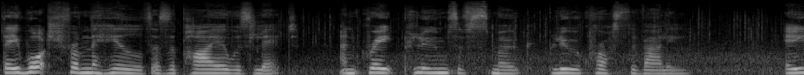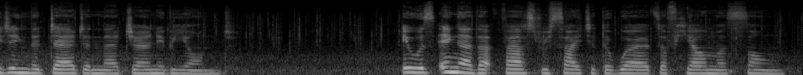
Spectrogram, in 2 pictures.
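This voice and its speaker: A woman reading scripted literary fiction as an audiobook narrator, in a measured, serious way. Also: medium pitch, fairly even intonation, warm tone.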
